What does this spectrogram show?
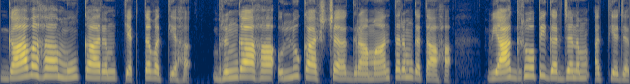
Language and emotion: Sanskrit, neutral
